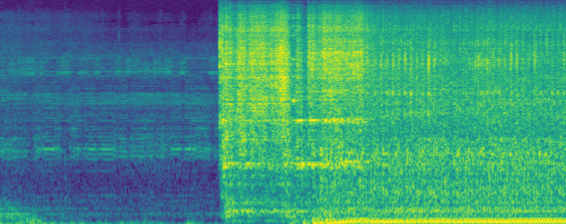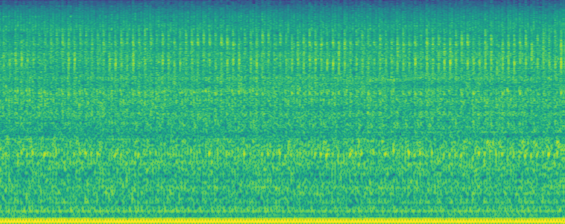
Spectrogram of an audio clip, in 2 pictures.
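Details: Diesel excavator that wouldn't start after sitting for months, fuel system reprimed and a seized engine stop motor pulled free to the run position: cranks briefly, catches at once and settles into a steady, even idle.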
